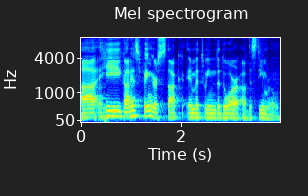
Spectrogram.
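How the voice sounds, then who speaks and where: With a Dutch accent, a man speaks at a medium pitch. His pitch varies in an ordinary way. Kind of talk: live panel conversation.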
